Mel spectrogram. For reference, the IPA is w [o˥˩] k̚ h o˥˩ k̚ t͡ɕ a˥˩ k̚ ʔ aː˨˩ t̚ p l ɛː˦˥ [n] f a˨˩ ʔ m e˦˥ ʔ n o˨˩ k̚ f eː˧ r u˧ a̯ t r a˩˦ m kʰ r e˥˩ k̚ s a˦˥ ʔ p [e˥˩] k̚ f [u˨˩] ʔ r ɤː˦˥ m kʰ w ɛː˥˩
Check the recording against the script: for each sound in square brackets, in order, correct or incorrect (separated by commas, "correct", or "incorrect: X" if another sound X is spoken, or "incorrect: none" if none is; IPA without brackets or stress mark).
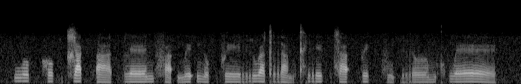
correct, correct, correct, correct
